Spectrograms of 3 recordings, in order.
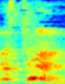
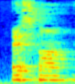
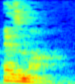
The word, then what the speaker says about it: asthma: Number 5, ASTHMA, ये अस्थमा नहीं है, यह है एस्मा या एज्मा, एस्मा या एज्मा।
